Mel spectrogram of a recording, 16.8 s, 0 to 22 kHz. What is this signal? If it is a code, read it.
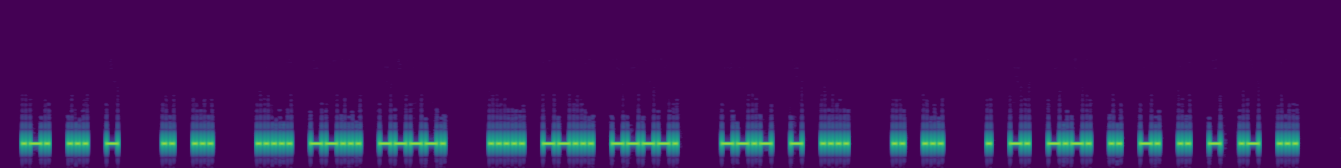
Morse code, heard as a keyed tone, about 25 wpm, spaced as for 20 wpm, 590 Hz. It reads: RST IS 579 579 QTH IS ENCINITAS
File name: QSO307 20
